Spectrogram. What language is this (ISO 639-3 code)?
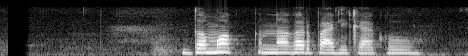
nep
